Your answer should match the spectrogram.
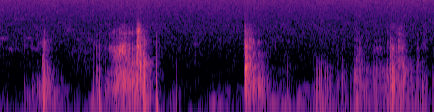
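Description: Handling noises: a few short knocks and rustles as objects are picked up and moved about on the work surface, over a low steady background hum.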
